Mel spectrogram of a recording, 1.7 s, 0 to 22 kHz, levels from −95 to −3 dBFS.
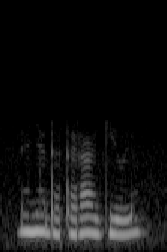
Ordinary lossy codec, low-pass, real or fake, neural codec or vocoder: none; 3.6 kHz; real; none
